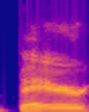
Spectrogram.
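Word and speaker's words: Bexar: we I you know San Antonio is in Bear County spelled b x a r don't know why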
